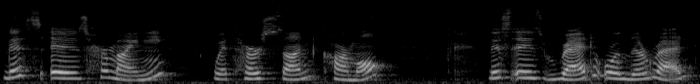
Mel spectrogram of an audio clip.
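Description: High-voiced woman giving a toy barn tour. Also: slow pace. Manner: lists names in a steady run of "and then". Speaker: model horse hobby vlogger. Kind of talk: casual guided tour narration. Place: indoors in a home room beside a toy horse barn.

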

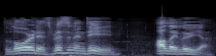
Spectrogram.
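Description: A man in his thirties, a priest reading prayers and scripture in a solemn, measured liturgical style. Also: mid-range voice, animated, muffled recording. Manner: solemn, measured, deliberate phrasing. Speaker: priest leading a church service. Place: small church with hard walls.

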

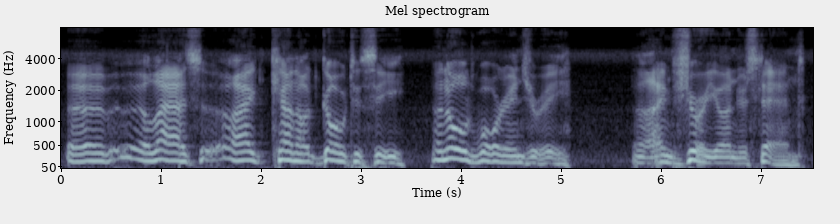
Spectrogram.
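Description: A man's voice: a little high, expressive, slow pace. A man playing a chatty, evasive old pirate who fusses and gives advice in a video game. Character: genial, cowardly old pirate giving advice. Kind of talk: video game character acting.

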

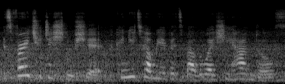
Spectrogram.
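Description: Young woman reporter, fast and bouncy, higher voice, loud noise behind. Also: big pitch swings. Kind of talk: presenting and interviewing.

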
